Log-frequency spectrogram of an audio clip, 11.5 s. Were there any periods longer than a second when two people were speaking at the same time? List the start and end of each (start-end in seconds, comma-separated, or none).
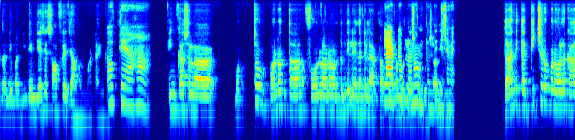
7.7-9.1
